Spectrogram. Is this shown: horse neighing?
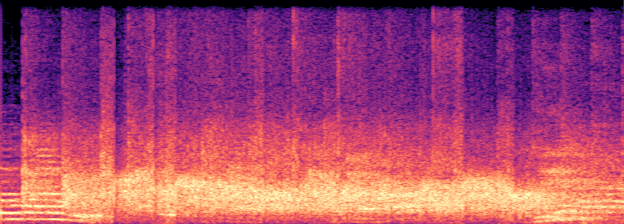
no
